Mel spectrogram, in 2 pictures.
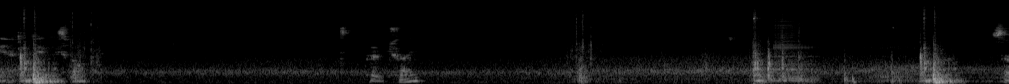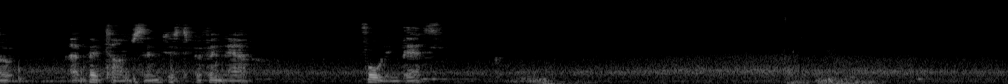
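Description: Short interface clicks sound as a game menu opens and closes.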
